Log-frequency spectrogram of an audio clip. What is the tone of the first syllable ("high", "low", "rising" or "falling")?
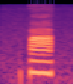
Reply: high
